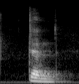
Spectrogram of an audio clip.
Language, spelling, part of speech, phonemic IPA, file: Dutch, ten, contraction, /tɛn/, Nl-ten.ogg
- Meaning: to the, at the (followed by a masculine or neuter word)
